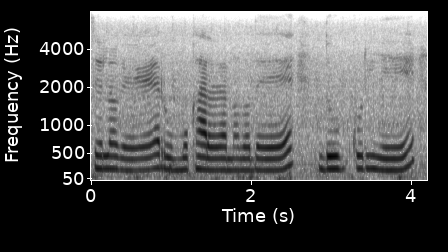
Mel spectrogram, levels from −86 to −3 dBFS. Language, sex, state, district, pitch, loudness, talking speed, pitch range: Chakma, female, Tripura, Unakoti, 215 Hz, -15 LUFS, 100 wpm, 205-225 Hz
